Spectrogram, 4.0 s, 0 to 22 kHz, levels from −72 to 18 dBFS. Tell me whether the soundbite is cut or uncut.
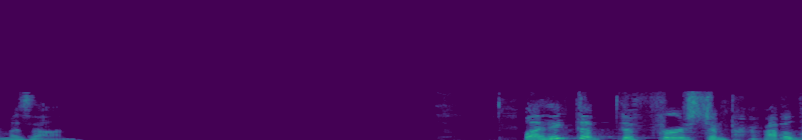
cut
